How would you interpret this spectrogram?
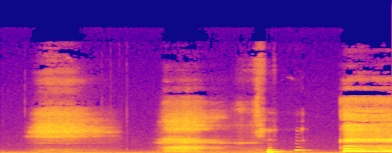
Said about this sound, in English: And once I've held them, massaged them, and played with them, I like to lean down and sniff them like this.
